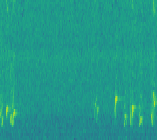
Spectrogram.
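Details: Stripe-throated bulbul set as a decoy at a streamside, with wild birds arriving but not settling. Brief chirps open the sequence, followed after a quiet gap by a brisk series of bright, squeaky whistled notes.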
